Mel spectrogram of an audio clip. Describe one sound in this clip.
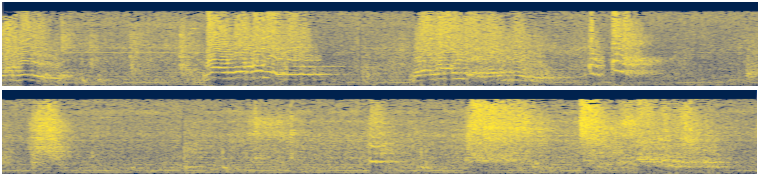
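A young man shouts and wails with great agitation close by.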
